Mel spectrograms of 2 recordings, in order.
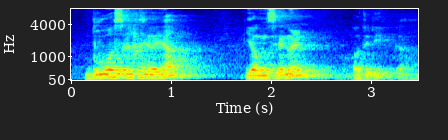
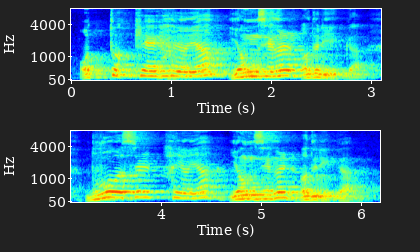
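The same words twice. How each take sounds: First: Said in the usual way. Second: High, loud and slow, stretched-out delivery; declaimed challenging question. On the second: Retold or imitated. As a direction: declaim it as a testing challenge to a teacher. Acts out law teacher's testing question.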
